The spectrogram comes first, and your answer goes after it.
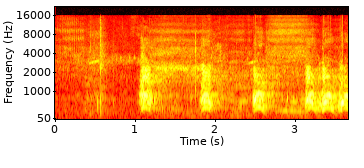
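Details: Rottweiler puppy, 10.5 months old, in a bitework training session on 15 April 2009, giving loud, harsh barks: single barks spaced roughly every 0.7 seconds, then a quick burst of three at the end, with a faint sharp click before.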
